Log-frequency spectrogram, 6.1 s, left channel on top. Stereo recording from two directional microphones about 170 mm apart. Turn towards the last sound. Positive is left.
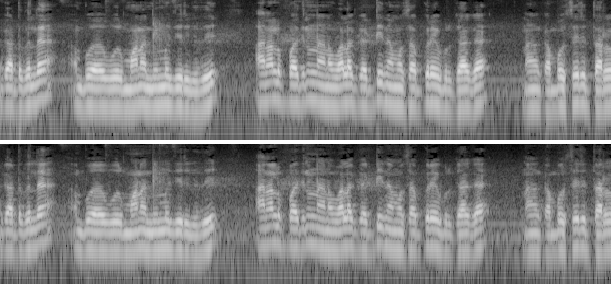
turn(degrees=15)  # may be behind; listen again after turning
